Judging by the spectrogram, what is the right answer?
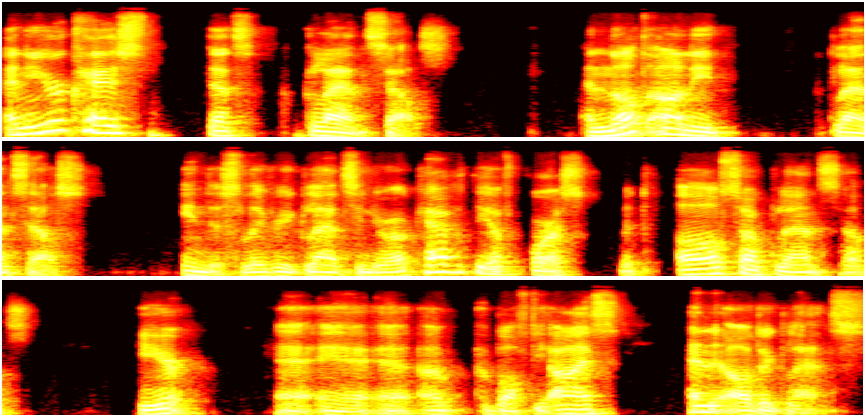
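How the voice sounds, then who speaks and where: Pausing long and often, a man with vocal fry speaks at a moderate pace in a fairly high pitch that makes very wide swings. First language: not English. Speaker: oral health expert. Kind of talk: webinar lecture. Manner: halting.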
